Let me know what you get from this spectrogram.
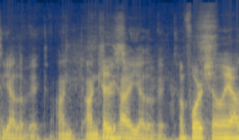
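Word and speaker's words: Jelavić: It's called It's Yelvic on Andre Yelic. Unfortunately, I saw somebody uh call call him the jelly man. And it's like you don't even pronounce his name like jelly.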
